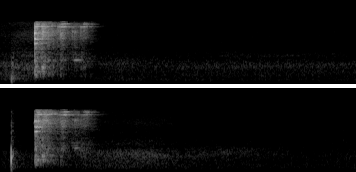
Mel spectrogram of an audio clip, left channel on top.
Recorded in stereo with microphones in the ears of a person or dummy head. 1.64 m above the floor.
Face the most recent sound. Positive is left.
turn(degrees=55)  # may be behind; listen again after turning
